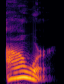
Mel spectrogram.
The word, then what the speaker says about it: hour: your we say an hour we don't say a hour because the H is silent and we pronounce like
